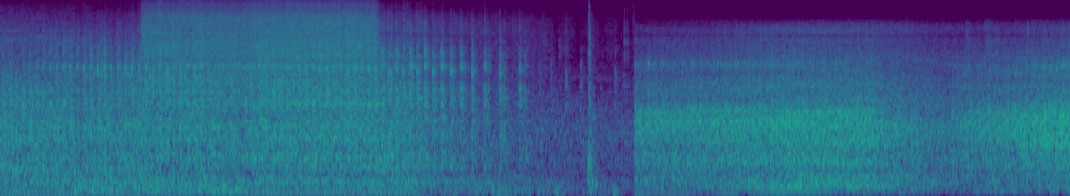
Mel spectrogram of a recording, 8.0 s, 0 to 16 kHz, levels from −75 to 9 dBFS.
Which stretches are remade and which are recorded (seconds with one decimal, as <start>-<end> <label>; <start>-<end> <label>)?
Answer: 0.0-1.6 recorded; 1.6-2.2 remade; 2.2-8.0 recorded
